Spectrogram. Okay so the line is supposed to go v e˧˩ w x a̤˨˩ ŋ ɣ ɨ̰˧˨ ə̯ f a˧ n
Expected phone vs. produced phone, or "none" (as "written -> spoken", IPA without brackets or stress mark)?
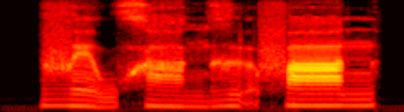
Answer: none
